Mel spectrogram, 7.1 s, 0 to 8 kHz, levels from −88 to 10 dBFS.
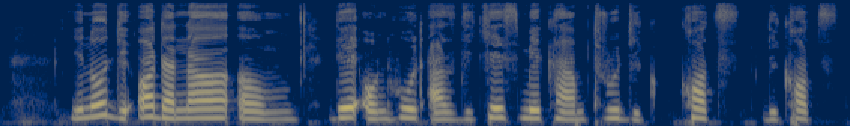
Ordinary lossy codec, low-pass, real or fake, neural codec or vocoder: none; 7.2 kHz; real; none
